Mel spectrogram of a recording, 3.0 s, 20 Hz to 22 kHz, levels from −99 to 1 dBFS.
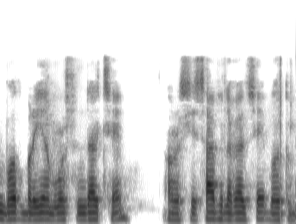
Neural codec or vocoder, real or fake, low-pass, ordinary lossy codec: codec, 16 kHz, 2 kbps, X-Codec, WavLM features, trained on Multilingual LibriSpeech; fake; none; none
